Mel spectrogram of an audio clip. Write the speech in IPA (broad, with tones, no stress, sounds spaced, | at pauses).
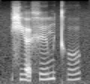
ɕ j ɛ̰˨˩ x e˧˥ ɪ̯ m i˧ kʰ ɤ˧˥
